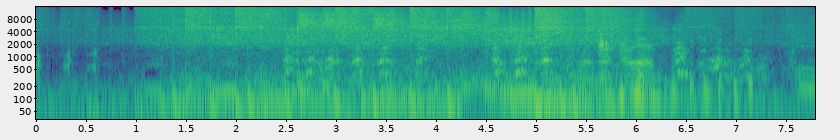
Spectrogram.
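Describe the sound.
A person imitates a dog, letting out a string of yips and barks that slide into whiny whimpers, fairly loud, with laughter mixed in.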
